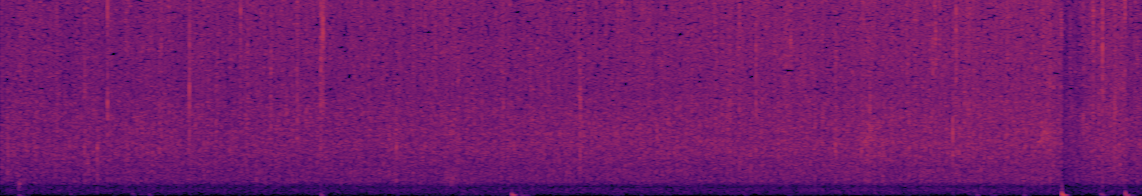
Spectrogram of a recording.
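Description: A steady, faint hiss like light rain, with a few soft, dull thumps about five seconds in and twice near the end.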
